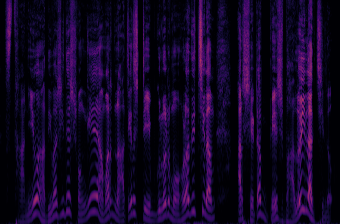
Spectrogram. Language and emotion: Bengali, happy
